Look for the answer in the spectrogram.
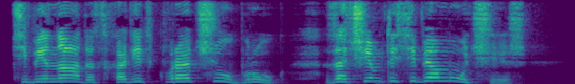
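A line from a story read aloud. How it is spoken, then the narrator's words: Distant shouting. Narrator (Russian): Мать кричала из кухни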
